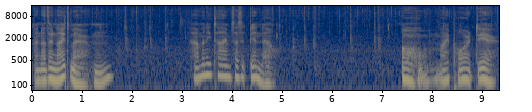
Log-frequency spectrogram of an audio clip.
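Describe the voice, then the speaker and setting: A man playing a gentle, protective vampire boyfriend in an ASMR roleplay, speaking softly and soothingly in old-fashioned formal phrases. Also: on the high side, lively intonation, takes it slowly, breathy edge, heavily acted. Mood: concerned, tender. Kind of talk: ASMR roleplay, intimate comforting monologue.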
